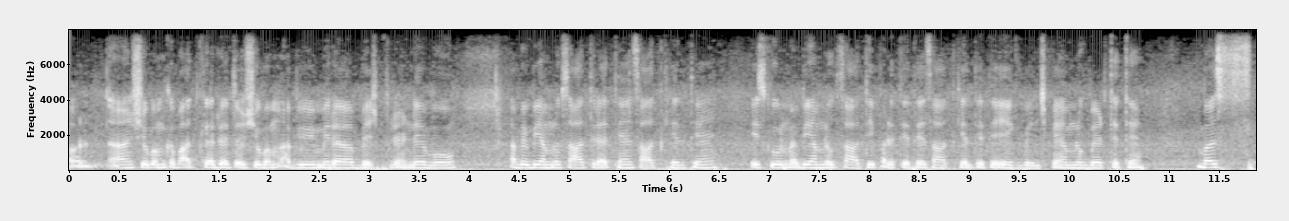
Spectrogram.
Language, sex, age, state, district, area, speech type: Urdu, male, 18-30, Delhi, South Delhi, urban, spontaneous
